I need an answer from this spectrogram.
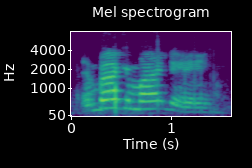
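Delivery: put-on very high-pitched old codger voice. Joking about passing on lessons to younger athletes: imitating an old guy. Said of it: "I just sound like that old, old guy going".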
